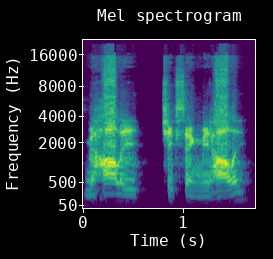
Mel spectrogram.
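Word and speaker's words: Mihaly Csikszentmihalyi: guy's known as far as i'm aware is pronounced mahali chiksing mihaly so like his first name is also part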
